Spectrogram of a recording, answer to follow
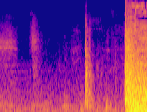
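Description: A steel shipping-container door bangs as it is shoved open near the end, a sudden loud crash that rings and fades slowly. Before it there are only a few faint knocks.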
